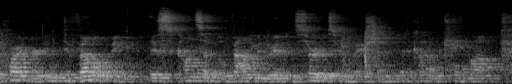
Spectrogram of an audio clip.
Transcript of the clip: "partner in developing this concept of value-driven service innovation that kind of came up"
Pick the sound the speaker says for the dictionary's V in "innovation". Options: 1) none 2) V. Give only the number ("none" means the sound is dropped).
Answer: 1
